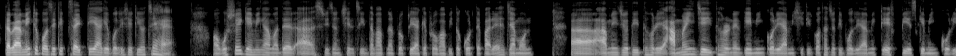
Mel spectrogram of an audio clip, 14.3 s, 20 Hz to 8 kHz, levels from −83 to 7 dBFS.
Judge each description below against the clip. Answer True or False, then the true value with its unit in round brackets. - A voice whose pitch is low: True (105 Hz)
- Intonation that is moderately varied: True (3.3 semitones)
